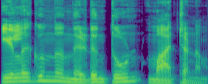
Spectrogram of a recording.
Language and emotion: Malayalam, neutral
